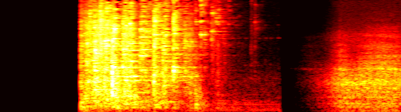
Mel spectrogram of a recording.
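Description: Glass breaking and shattering about a second in, a sudden crash followed by a second or so of tinkling shards that dies away. Faint outdoor background noise fades in near the end.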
